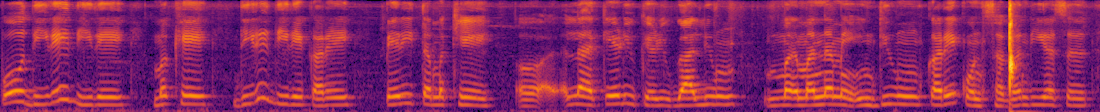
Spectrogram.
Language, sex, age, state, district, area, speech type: Sindhi, female, 60+, Rajasthan, Ajmer, urban, spontaneous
